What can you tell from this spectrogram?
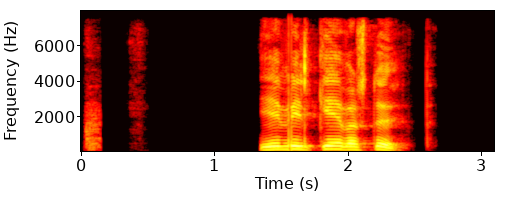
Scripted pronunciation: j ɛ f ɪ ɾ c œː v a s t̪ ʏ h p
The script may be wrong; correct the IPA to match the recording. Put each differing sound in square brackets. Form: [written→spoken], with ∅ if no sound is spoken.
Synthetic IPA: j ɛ [f→v] ɪ [ɾ→l] c [œː→ɛː] v a s t̪ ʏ h p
